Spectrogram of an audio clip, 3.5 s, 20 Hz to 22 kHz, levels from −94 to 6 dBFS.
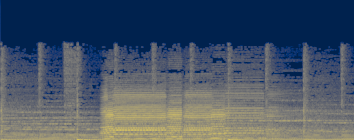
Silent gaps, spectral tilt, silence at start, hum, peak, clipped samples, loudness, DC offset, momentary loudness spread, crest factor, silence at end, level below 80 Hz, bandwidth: none; -3 dB/octave; 0 s; none; -2 dBFS; under 0.1%; -15 LUFS; under 0.1%; 12 LU; 16 dB; 0 s; -26 dBFS; 15.5 kHz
